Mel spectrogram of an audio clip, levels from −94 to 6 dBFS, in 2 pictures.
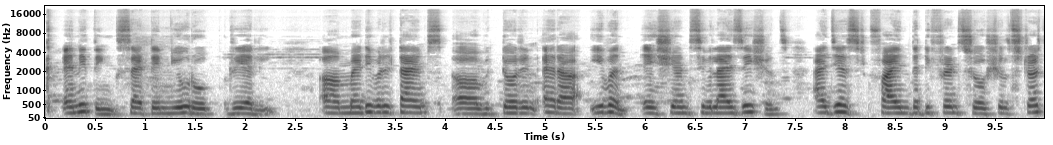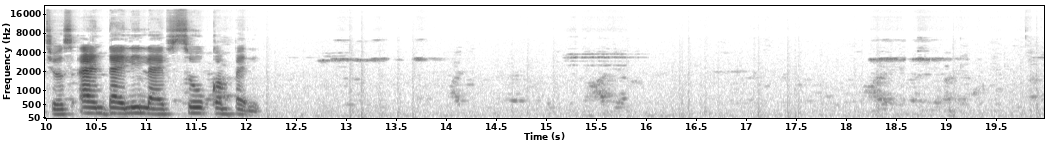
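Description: Nothing goes wrong anywhere in this bit of speech, so there's no fault to point to at any moment.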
